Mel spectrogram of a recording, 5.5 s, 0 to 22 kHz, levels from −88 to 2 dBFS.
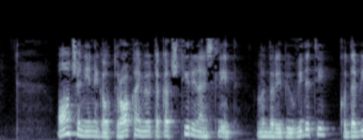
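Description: From start to finish the speech carries plainly audible AAC compression damage. The top end is dull and cut off early. Sibilants turn fizzy and smeared. Sustained vowels warble. Some bands sound hollow or filled with grainy noise. The likely cause is AAC-LC encoding at a low bitrate, around 24 kbps. At that rate the encoder drops high frequencies and starves quieter parts of the spectrum of bits.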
